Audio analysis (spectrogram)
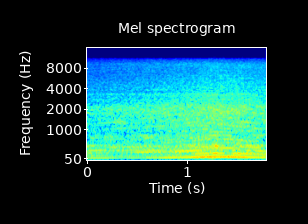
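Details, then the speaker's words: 2012 Mazda 3 Skyactiv revving after replacing a failed Duralast MAF sensor with an OEM PE01 unit (codes P0101, P0171): clean, even rev without stumbling or dying, where it previously cranked up and died. "Okay. It doesn't die. That's what was happening in the first hand, is this thing, when you would crank it up before, you know, the first time we changed this, it would just crank up and die."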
